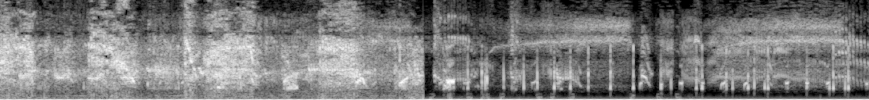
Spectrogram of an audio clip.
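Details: Lure call for drawing in swiftlets. Opens with two seconds of rough, hissing noise, then turns into quick, bright chirps over a steady tick of about four beats per second.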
